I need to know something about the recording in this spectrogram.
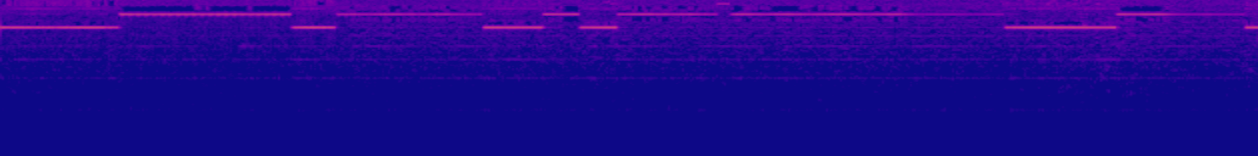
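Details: High-pitched squeal from a livestream microphone: piercing whistles switching between a few fixed pitches over near silence; the squeal had been fixed the day before, and the owner wonders if a fan or his hearing aids cause it. Cause unconfirmed.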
